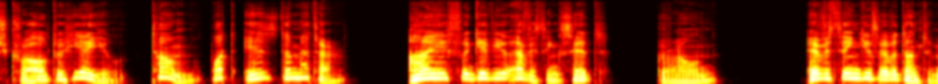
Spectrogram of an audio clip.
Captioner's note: groan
